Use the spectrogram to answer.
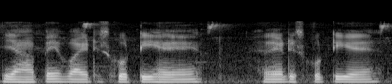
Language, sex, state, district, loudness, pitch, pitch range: Hindi, male, Uttar Pradesh, Lalitpur, -17 LUFS, 120 Hz, 115-120 Hz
